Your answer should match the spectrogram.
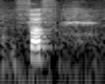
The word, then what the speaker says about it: ffuf: i was saying before like fluff uh that's what it's called or how it's pronounced it works similar to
